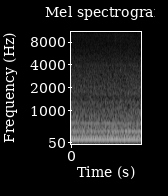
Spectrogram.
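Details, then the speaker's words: Low-compression turbo engine, cold start after removing a suspect dirty throttle body causing high idle: smooth, even drone at fast idle near 1300–1400 rpm; healthy, expected to drop toward about 1000 as it warms. "it idles a little bit high anyway when you're first starting the car because uh you know cold start and all that but let's see"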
